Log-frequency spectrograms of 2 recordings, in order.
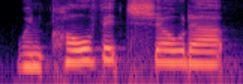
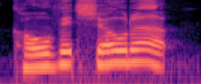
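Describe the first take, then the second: First: Said in the usual way. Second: Covid showed up punched louder, showed falling hard; louder repeat. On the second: Real, not acted. Telling viewers covid hit, loud emphatic repeat.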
